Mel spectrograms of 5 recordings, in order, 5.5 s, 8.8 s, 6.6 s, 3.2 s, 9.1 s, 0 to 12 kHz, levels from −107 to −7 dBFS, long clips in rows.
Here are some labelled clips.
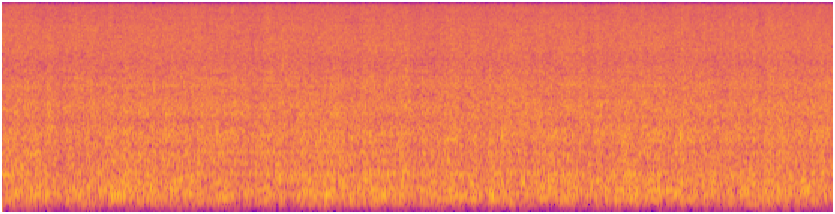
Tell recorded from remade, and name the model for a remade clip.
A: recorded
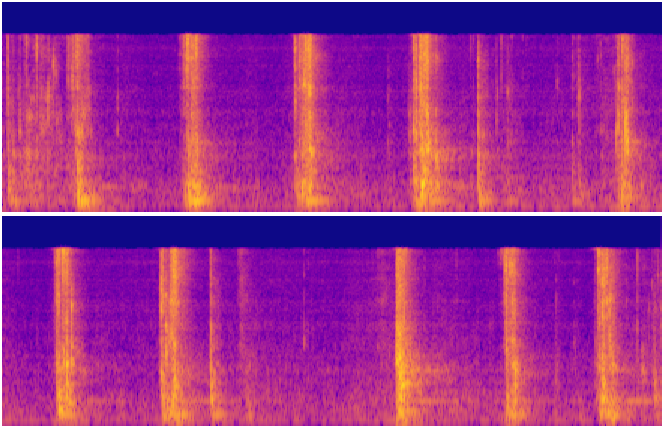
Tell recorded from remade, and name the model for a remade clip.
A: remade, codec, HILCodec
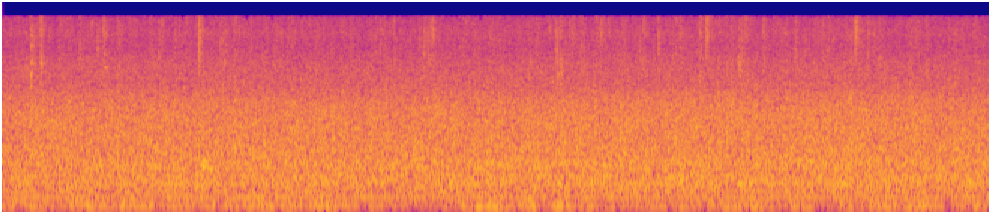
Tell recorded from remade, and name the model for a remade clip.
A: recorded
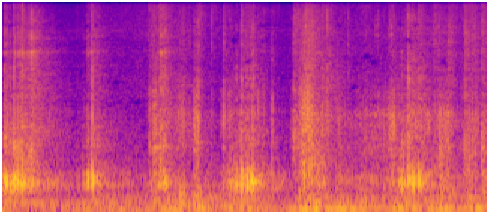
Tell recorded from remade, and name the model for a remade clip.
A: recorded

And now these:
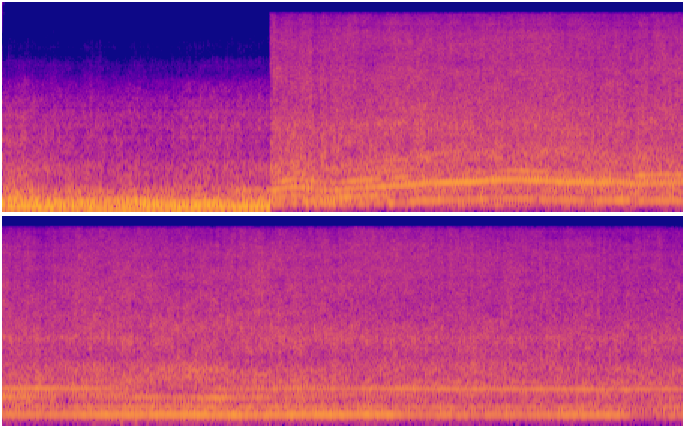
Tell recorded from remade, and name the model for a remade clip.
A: remade, codec, HILCodec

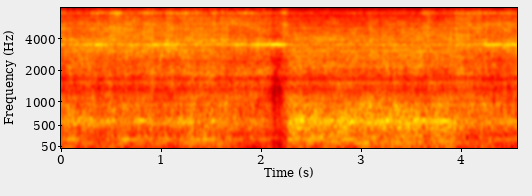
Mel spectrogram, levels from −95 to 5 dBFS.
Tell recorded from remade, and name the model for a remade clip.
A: remade, codec, HILCodec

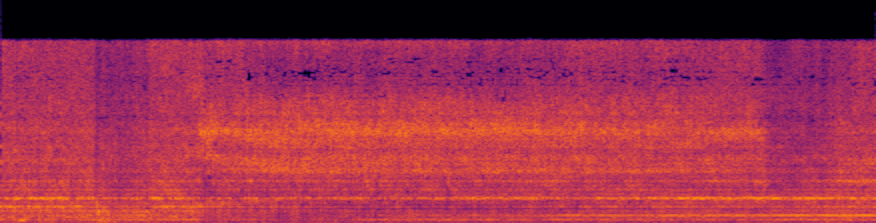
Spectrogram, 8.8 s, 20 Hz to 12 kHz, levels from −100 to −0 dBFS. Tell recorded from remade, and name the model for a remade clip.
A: remade, codec, HILCodec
